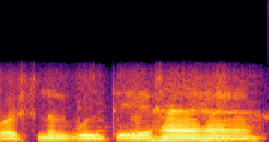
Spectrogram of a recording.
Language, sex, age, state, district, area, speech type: Bengali, male, 18-30, West Bengal, Malda, rural, conversation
